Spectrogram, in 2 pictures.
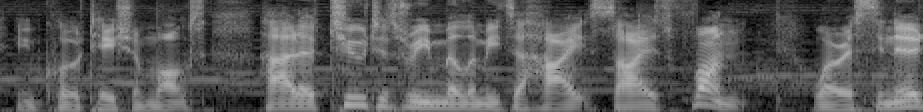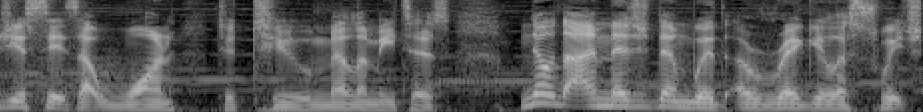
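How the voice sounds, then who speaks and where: A man reading a scripted video game review in a measured, explanatory way with lightly wry asides. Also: medium pitch, a bit bright.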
